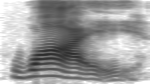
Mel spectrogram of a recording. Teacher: So it is a glide sound. And it is palatal sound. That means the sound is produced somewhere in the palate area.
